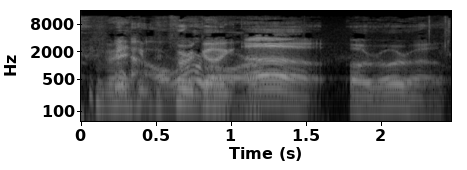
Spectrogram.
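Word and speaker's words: Ororo: I mean, you always say her name, but don't really until you read it as Aurora. – What? What are you talking about? – Yeah. What the hell? – Yeah, it's O-R-O-R-O. – Yeah, Aurora. – Aurora.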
